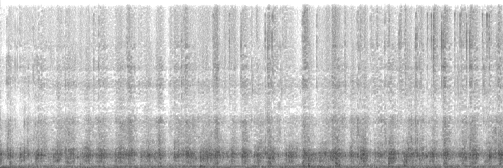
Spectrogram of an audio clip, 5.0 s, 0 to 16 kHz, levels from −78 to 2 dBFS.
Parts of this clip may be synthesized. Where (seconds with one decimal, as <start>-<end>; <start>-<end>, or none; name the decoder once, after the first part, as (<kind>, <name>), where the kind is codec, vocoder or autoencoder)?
0.4-2.5 (autoencoder, DAC-VAE); 2.9-3.5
